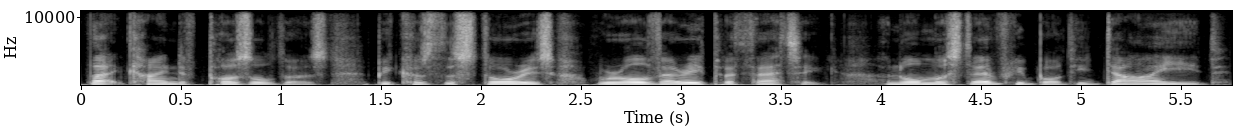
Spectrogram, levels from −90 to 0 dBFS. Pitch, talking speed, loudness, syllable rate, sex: 145 Hz, 165 wpm, -17 LUFS, 5.7 syllables/s, male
